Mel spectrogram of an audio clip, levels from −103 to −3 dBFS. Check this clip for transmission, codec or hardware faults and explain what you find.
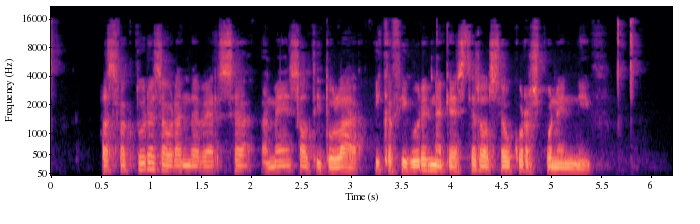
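No fault can be heard anywhere in the speech. There is nothing here to point to or explain.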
